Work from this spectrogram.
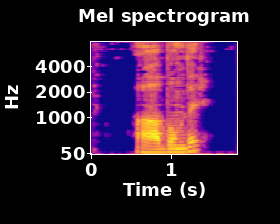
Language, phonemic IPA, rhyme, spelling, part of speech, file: Norwegian Bokmål, /ˈɑːbʊmbər/, -ər, a-bomber, noun, NB - Pronunciation of Norwegian Bokmål «a-bomber».ogg
- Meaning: indefinite plural of a-bombe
